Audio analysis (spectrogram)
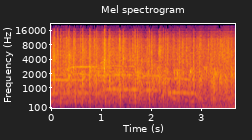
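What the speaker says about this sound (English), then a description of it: "so let's give yourselves a round of applause" An audience at an open house for The Arc of Greater Brockton claps together in dense, steady applause, loud and close, with a few voices cheering faintly in the mix.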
